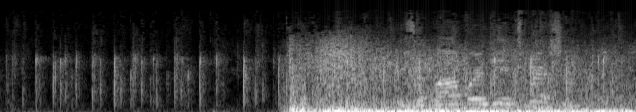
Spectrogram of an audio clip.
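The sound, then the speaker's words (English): A few scattered, sharp claps, then a sudden loud burst of sustained applause-like noise that fills the rest of the moment, dense, with a crowd-like roar underneath. “Clap it.”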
